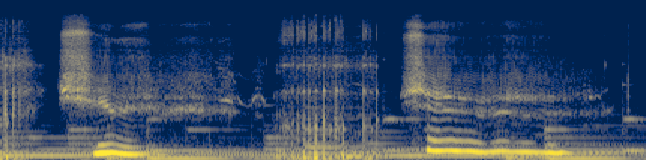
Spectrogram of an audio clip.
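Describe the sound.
A voice imitates snoring: two loud, drawn-out, rumbling snores separated by a quieter raspy breath, the second snore longer and slowly trailing off.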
